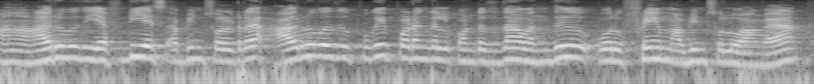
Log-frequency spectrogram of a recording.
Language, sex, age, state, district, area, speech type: Tamil, male, 18-30, Tamil Nadu, Tiruvannamalai, urban, spontaneous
